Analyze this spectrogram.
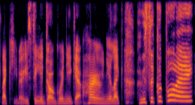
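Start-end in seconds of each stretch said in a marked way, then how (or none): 2.8-3.8 put-on high, loud baby talk to a dog; sing-song voice for a good boy; sing-songy pet talk. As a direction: coo at the dog coming home. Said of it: "that sing-songy voice".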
